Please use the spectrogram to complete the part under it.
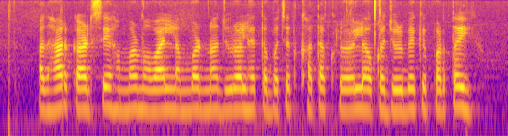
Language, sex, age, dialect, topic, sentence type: Magahi, male, 36-40, Western, banking, question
